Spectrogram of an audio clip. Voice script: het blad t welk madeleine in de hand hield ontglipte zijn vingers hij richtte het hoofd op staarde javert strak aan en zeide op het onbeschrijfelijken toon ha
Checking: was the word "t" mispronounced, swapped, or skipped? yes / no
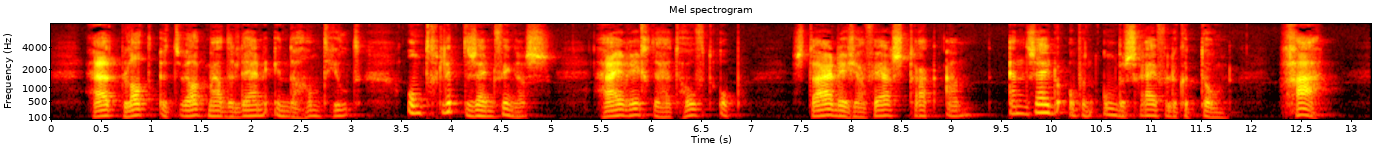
no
